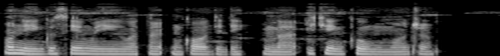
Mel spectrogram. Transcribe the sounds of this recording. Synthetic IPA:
ɔ˦ne˨ɡo˦si˦e˦ŋʷe˨˦wa˦ta˦ŋ̩˨kɔ˦˨dɪ˦dɪ˦ | na˨i˦ke˦ŋ̩˨ko˦˨mu˨mɔ˦t͡ʃɔ˦

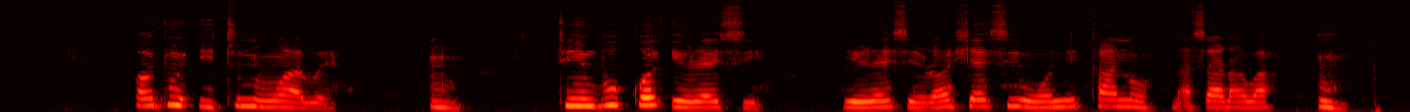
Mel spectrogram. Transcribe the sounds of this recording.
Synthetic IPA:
ɔ˧dũ˦i˦˨tũ˦nũ˦˨˧a˨wɛ̃˨ | ti˦n̩˦bu˦ko˦ʔi˨ɾɛ˧si˨ | i˨ɾɛ˧si˨ɾã˨˦n̩˦ʃɛ˦si˦w̃ɔ̃˧nĩ˦ka˦˨nũ˦˨nã˨˦sa˦ɾa˦wã˦˨

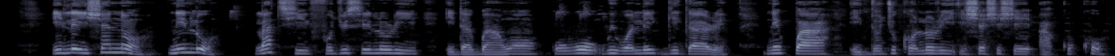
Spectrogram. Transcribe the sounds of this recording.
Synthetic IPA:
i˧le˦i˧ʃɛ˦nã˦˨nĩ˦lo˦˨ | la˦tʰi˧fo˧d͡ʒu˦si˦lo˦ɾi˦ | i˦˨da˨ɡ͡ba˨a˨w̃ɔ̃˧o˧wo˦wi˦wɔ˧le˦ɡi˦ɡa˧ɾɛ˨ | nĩ˦k͡pa˧ | i˨do˧d͡ʒu˦kɔ˧lo˦ɾi˦ʔi˧ʃɛ˦ʃi˦ʃe˧a˨ku˨˦kʰo˦˨

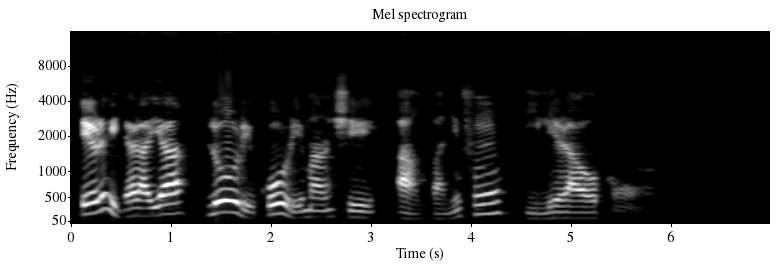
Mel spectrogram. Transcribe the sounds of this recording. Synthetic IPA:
e˧ɾe˦i˦˨da˨˦ɾa˧ja˦ | loː˦˨ɾe˨ko˦˨ɾe˨˦mãː˦˧n̩˦ʃe˧ | a˦˨m̩˨fa˨nĩ˨˦fũ˦ | i˦˨le˨˦ɾa˧ɔ˧kɔ̰̃˨

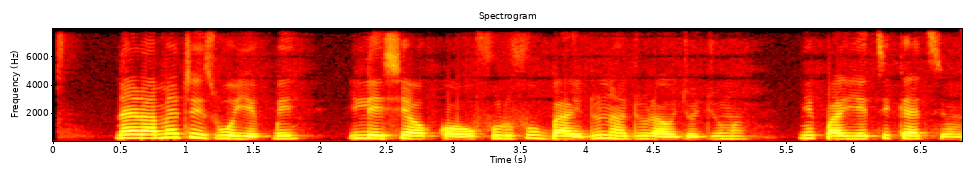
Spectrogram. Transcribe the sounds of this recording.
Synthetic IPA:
nã˧˦ɾa˧mɛ̃˦tɾi˦˨swo˦˨je˨k͡pe˦ | i˦˧le˦˧˦ʃɛ˦ɔ˧kɔ˨o˧fu˧ɾu˧fu˦ɡ͡ba˨i˨du˨˦nã˨˦du˦ɾa˨o˨d͡ʒo˧d͡ʒu˦mã˧ | nĩ˦k͡pa˧i˦je˧ti˦kɛ˦tĩ˨ũ˨˦

